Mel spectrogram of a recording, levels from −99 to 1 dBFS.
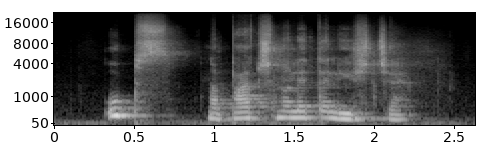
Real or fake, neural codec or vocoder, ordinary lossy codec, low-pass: fake; codec, 44.1 kHz, 7.8 kbps, DAC; none; none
